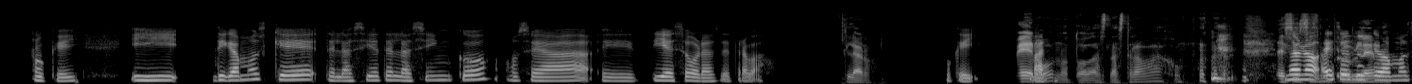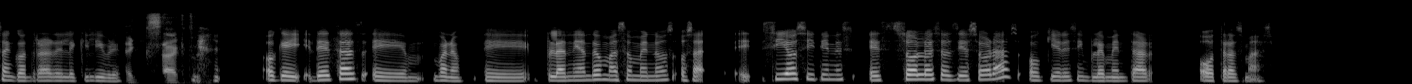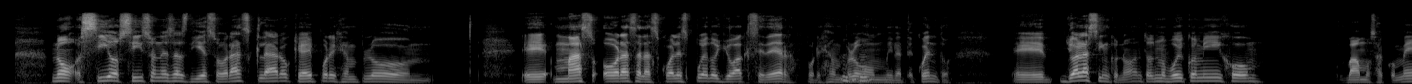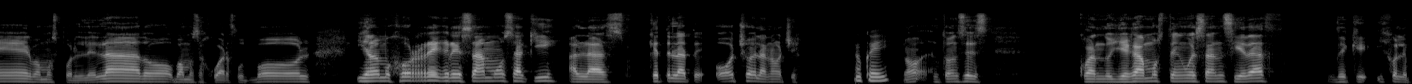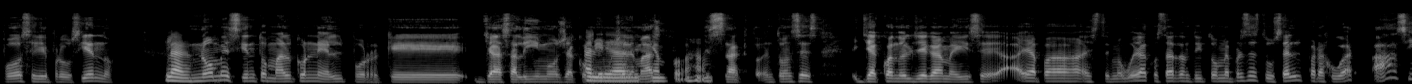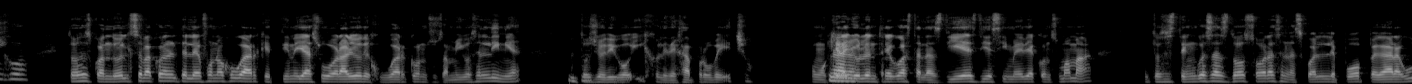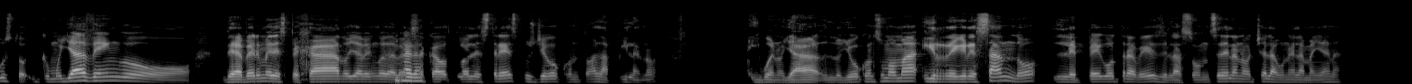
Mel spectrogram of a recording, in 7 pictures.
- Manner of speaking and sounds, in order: tapping; chuckle; laugh; chuckle
- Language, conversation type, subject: Spanish, advice, ¿Cómo puedo establecer una rutina y hábitos que me hagan más productivo?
